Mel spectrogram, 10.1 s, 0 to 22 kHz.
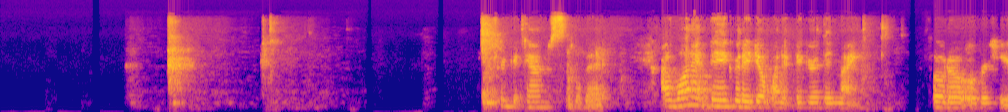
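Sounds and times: person speaking: 4.8 - 10.0.

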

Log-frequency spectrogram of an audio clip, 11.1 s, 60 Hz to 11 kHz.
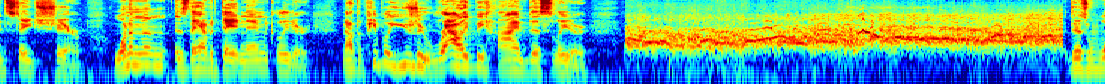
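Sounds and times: crowd of women wailing: 6.2 - 10.6.

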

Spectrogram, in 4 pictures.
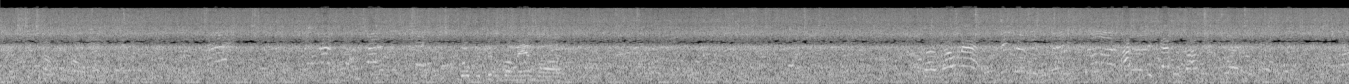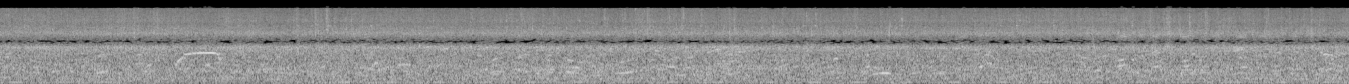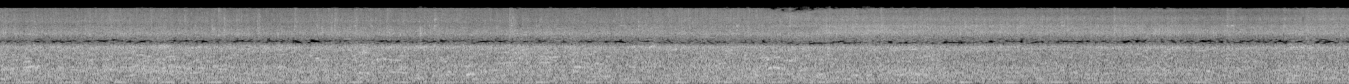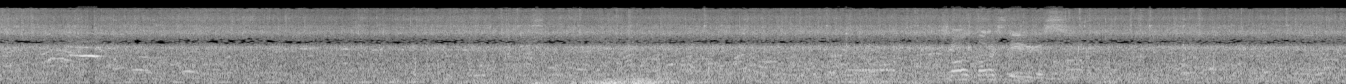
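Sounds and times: heavy rain pouring: 0.0 - 53.9.

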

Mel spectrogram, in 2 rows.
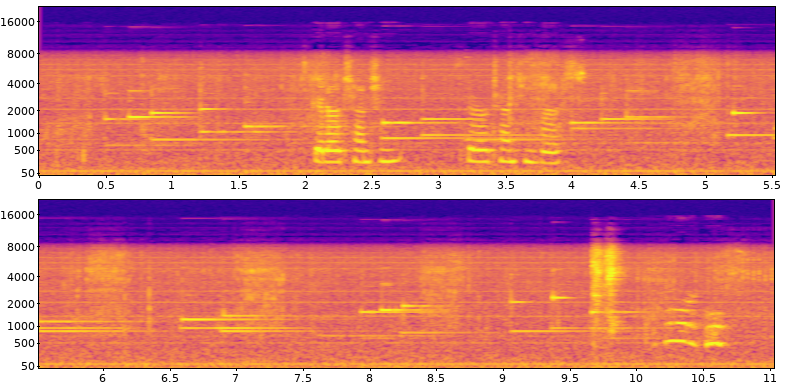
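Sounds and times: electronic toy lullaby: 0.5 - 11.0.

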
